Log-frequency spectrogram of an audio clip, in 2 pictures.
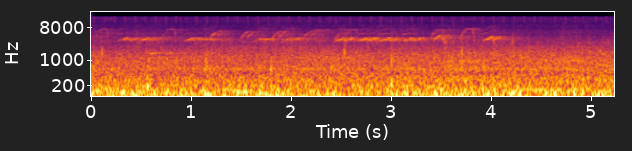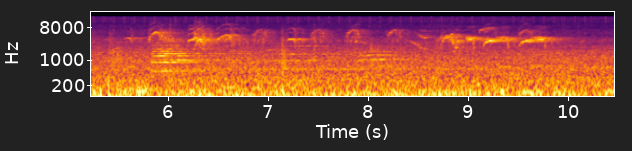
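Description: Small birds chirping and singing in the trees: repeated short high notes, then a busier flurry of calls from about six seconds in. A steady low rumble runs underneath.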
